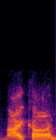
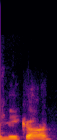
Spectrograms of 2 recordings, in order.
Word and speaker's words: Nikon: caught 50 all right I think everybody here probably pronounces it as a Nikon but it's okay if you want to say meek on a show like I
